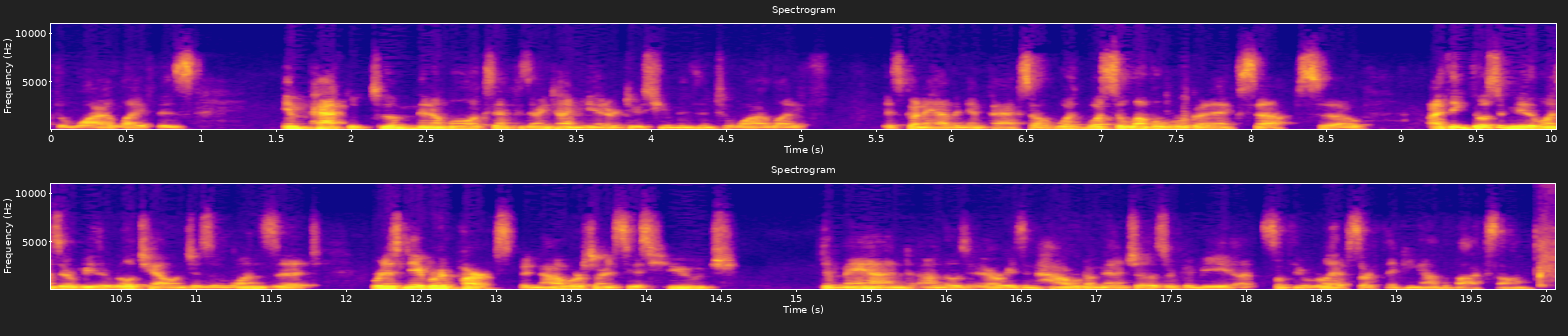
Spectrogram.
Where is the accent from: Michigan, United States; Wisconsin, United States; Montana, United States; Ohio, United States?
Michigan, United States; moved away as an adult; now in Colorado, United States; was driving back from California um, to Michigan, where I'm from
